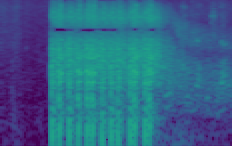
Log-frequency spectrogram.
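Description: Automatic gunfire in Arma Reforger: a close, loud burst of about a dozen rapid shots lasting roughly a second, followed by a fading echoing tail, with no talking.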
